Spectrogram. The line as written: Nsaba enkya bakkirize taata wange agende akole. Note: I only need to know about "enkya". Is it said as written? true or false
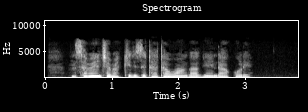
true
